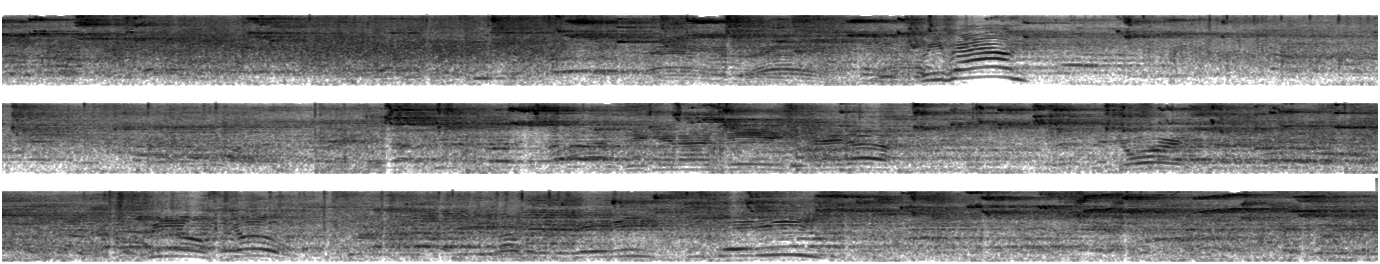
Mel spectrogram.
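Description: Basketball being dribbled on a hardwood gym floor, with several short squeaks of sneakers on the court and voices of players and spectators, all echoing in a large hall.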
